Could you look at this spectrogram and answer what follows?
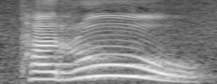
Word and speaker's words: through: Through là cầm gạch chân ngang, gạch chéo cái từ G H đó đi, nó bị cầm rồi. Đây, câm mỏ rồi. Không phát âm chữ GH đó.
